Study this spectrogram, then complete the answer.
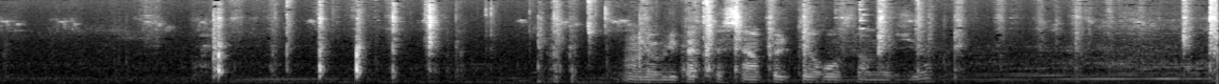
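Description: A wooden stick scrapes and pokes into dry soil in a pot.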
